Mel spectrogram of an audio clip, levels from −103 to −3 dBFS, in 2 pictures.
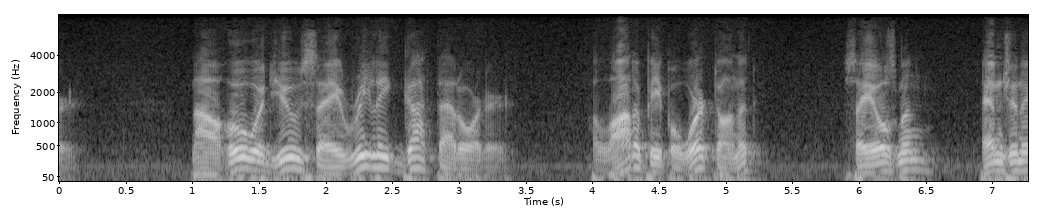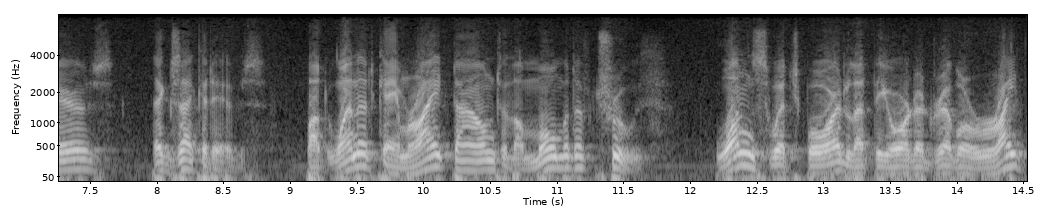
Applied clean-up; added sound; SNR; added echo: none; none; none; none.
